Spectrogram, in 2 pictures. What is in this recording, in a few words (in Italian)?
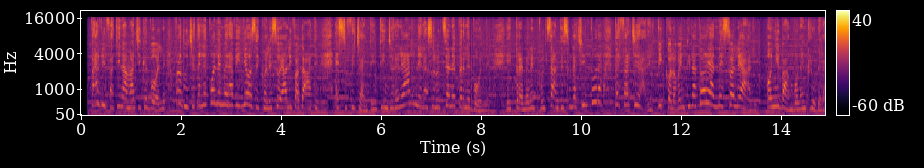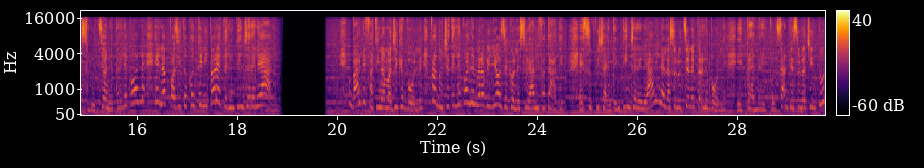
Spot Bambina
